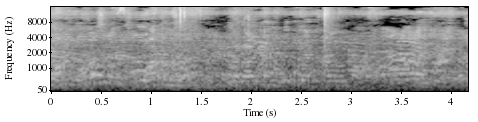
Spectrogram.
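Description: Chatter of several people talking at once, no single voice standing out.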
